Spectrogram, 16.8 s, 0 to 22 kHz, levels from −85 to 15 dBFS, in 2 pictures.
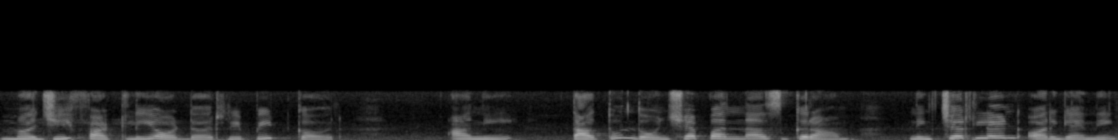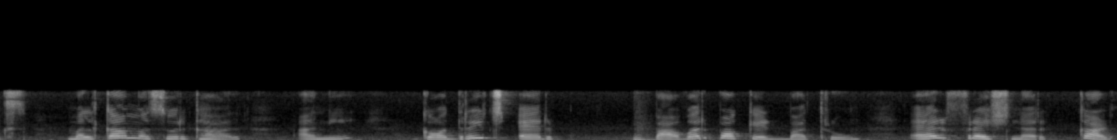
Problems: none marked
